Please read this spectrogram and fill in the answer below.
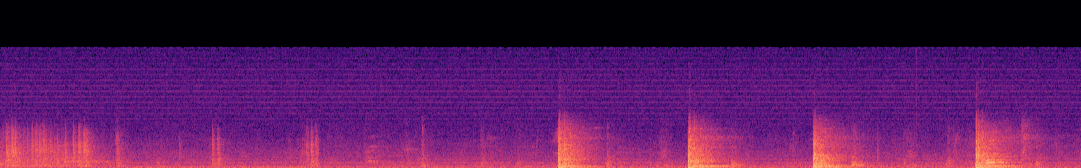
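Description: Kicks landing on a hanging heavy punching bag: four loud smacks about a second and a half apart, starting about halfway through.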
